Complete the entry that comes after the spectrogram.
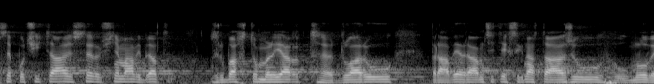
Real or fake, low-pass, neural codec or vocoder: real; 7.2 kHz; none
